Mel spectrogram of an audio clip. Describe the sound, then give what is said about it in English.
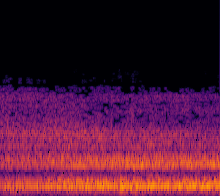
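Brinkley's car coming fast along the road and going by, heard as a steady, unbroken rumble of engine and tire noise with a low hum, holding an even loudness throughout with no voices. “Look, Cato, there's a car coming along the road. When it goes by, we might as well start after those trucks again.”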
